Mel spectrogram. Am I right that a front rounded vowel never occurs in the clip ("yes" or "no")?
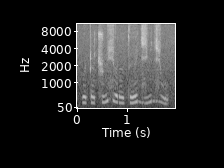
no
